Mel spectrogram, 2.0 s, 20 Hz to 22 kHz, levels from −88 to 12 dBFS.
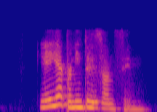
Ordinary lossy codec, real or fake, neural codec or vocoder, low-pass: Opus, 32 kbps; fake; codec, 16 kHz, 0.5 kbps, X-Codec, HuBERT features, trained on general audio; 7.2 kHz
